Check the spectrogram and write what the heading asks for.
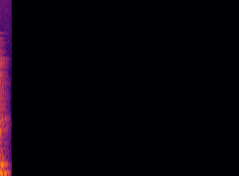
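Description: Near silence: the recording is gated to digital silence, with only the very end of the preceding word in the first instant.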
